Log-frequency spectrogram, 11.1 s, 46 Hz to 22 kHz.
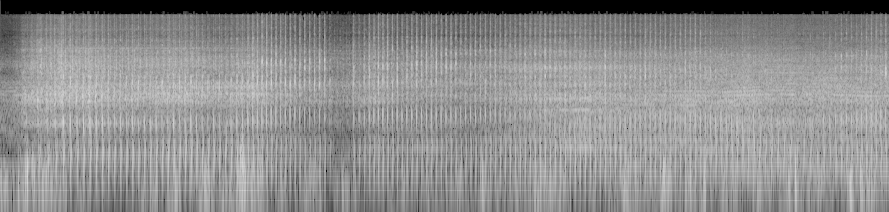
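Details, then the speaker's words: Baja Dirt Bug with an old worn 2 hp Briggs & Stratton side-valve engine replacing the China engine with a bad crank seal: rapid rattly putter, brief dip then recovery; sounds pretty good. "sounds pretty good though I don't yeah there you have it that's a baja dirt bug doodle bug sort of thing with the two horsepower Briggs & Stratton side valve motor in it"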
